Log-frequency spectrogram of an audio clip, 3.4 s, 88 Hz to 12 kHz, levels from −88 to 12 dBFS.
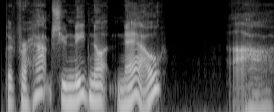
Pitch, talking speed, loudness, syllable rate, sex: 140 Hz, 105 wpm, -17 LUFS, 3.5 syllables/s, male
